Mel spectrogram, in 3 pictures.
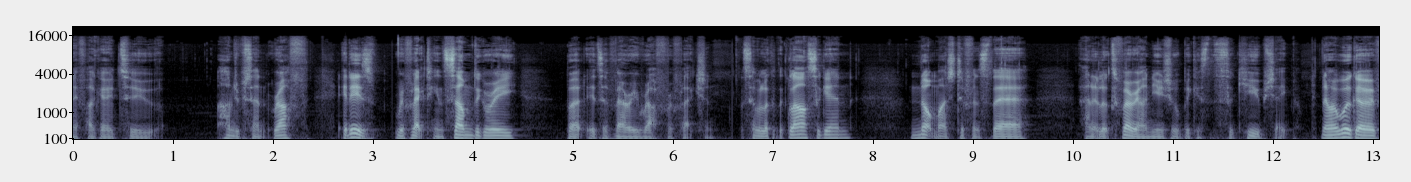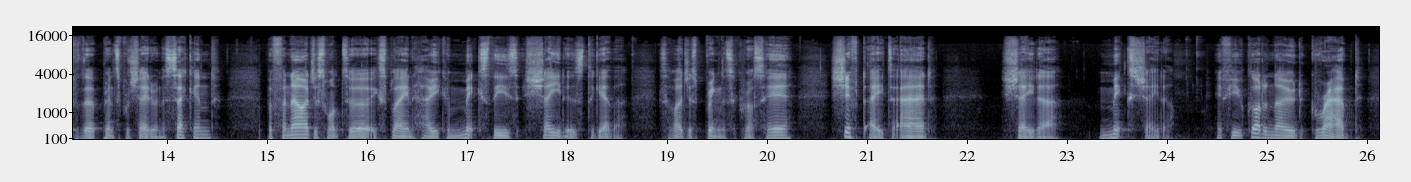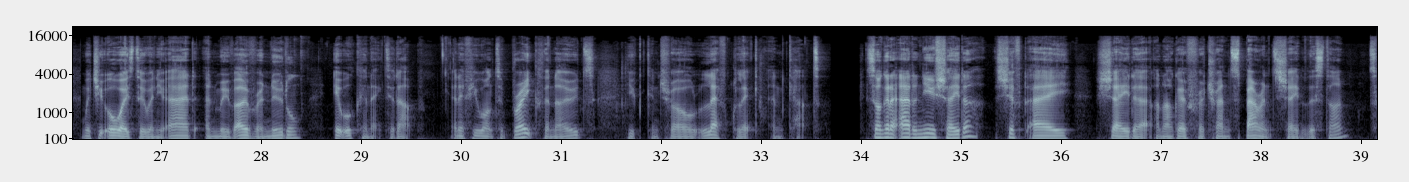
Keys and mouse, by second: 21.1 shift+a, 33.1 click, 35.6 shift+a.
